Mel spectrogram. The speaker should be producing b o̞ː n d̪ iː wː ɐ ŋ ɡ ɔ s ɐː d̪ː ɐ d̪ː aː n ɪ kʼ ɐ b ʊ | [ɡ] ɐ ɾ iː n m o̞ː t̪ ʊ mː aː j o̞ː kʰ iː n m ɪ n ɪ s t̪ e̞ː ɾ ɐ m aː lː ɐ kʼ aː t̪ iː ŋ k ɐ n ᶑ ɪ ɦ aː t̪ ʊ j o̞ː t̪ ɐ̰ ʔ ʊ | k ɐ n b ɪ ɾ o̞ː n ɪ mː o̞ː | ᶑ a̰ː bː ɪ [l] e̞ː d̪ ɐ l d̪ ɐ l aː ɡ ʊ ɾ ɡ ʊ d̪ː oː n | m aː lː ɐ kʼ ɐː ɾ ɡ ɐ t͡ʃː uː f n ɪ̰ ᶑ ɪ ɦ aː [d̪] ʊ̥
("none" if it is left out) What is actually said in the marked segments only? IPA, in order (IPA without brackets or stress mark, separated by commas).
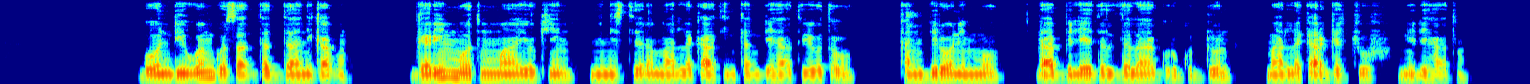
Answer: ɡ, l, t̪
